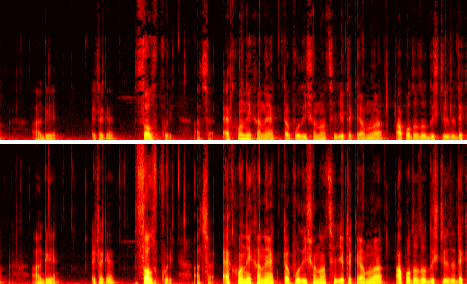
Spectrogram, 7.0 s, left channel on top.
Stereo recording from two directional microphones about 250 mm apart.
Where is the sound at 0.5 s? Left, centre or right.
Centre.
